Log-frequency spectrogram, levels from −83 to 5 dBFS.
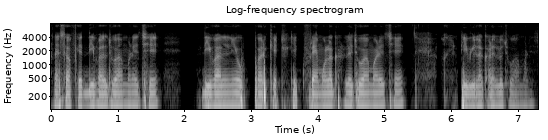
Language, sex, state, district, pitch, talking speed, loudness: Gujarati, male, Gujarat, Valsad, 115 Hz, 155 wpm, -25 LUFS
